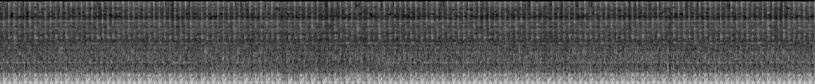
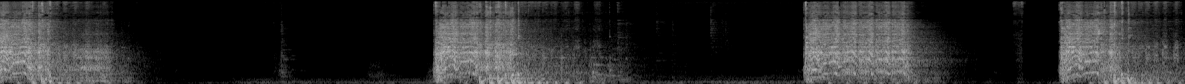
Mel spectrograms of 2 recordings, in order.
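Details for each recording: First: 1989 John Deere 420 garden tractor after fuel pump work, running on its own fuel: steady, even low putter at idle with regular firing pulses, no misses or knocks; now runs and drives. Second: 1989 John Deere 420 garden tractor cranks in four short spells using starting fluid and swapped fuel lines but won't keep running; the original fuel pump is bad and isn't pulling fuel.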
